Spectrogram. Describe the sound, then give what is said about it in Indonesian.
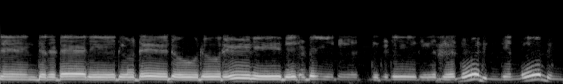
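An angry rock song plays, thin and band-limited as if through a radio, dominated by a loud, sustained vocal line that swoops and wavers in pitch throughout. “lu bawa ini lagu angry anger tapi lu tahu anger mana yang bisa bikin orang fun buat dengerin”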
